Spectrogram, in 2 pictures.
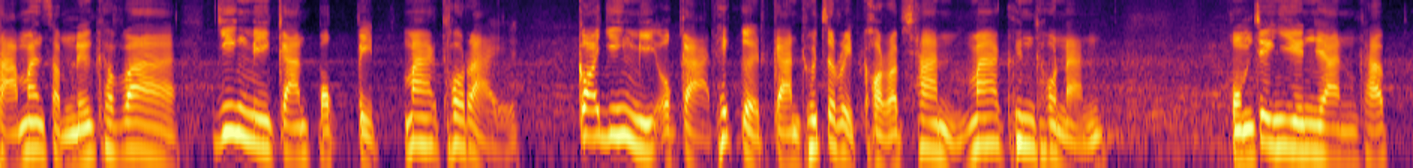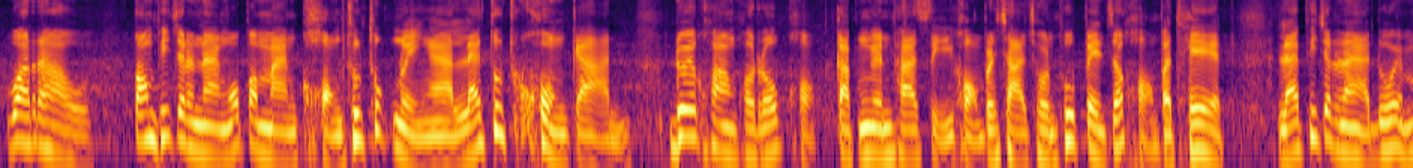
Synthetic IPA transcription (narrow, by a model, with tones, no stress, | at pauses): saː˩˦ma˧nsa˩˦mnɯ˦˥kʰːa˦˥p̚waː˥˩ | ji˥˩ŋmiː˧kaː˧npo˨˩k̚pi˨˩t̪̚maː˥˩k̚t̪ʰa˥˩wɾa̰˨˩j | kɔː˥˩ji˥˩ŋmiː˧ʔoː˧ka̰ː˨˩t̪̚ha˥˩jkɤː˨˩t̪̚kaː˧nt̪ʰu˦˥t̪̚t͡ɕa˧ɾi˨˩t̪̚kʰɔː˧ɾa˦˥p̚t͡ɕʰa˥˩nmaː˥˩kʰːɯ˥˩nt̪ʰa˥˩wna˦˥n | pʰo˩˦mt͡ɕɯ˧ŋjɯː˧nja˧nkʰɾa˦˥p̚waː˥˩ɾa˧w | t̪ɔ˥˩ŋpʰi˥t̪̚t͡ɕa˧ɾa˧naː˧ŋo˦˥pːɾa˧maː˧nkʰɔː˩˦ŋt̪ʰu˦˥k̚t̪ʰu˦˥k̚nu˨˩əjŋaː˧nlɛ˦˥t̪ʰu˥k̚t̪ʰu˦˥kʰɾoː˧ŋkaː˧ndu˥˩əjkʰwaː˧mkʰa˧ɾo˦˥p̚kʰɔː˩˦ŋka˨˩p̚ŋɤ˧npʰaː˧siː˩˦kʰɔː˩˦ŋpɾa˧t͡ɕʰaː˧t͡ɕʰo˧npʰuː˥˩pe˧nt͡ɕa˥˩wkʰɔ̰ː˩˦ŋpɾa˧t̪ʰeː˥˩t̪̚lɛ˦˥pʰi˦˥t̪̚t͡ɕa˧ɾa˧naː˧du˥˩əj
